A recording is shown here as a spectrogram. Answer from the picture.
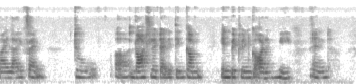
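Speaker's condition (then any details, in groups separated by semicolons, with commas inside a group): No condition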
